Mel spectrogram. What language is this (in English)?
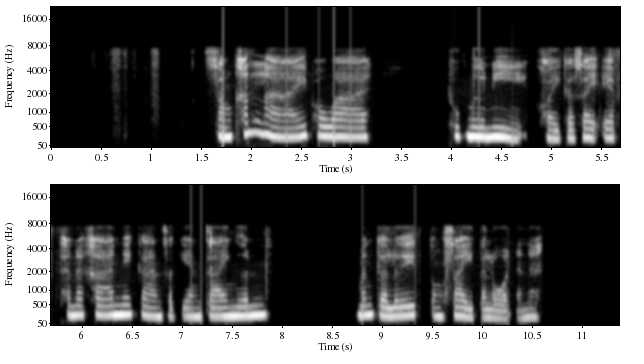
Thai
